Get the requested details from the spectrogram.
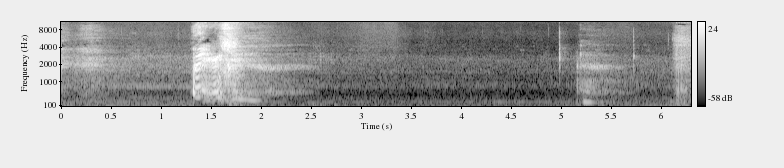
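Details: An adult, with pollen allergy noted, gives a loud, wet, explosive sneeze, then a small stifled sneeze or sniff, with an itchy nose; sneezing.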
